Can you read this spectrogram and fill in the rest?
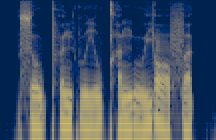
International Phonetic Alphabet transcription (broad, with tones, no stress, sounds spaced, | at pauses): s o˨ w pʰ ɵ˧ n kʷ iː˨ w kʰ ɐ˨˧ ŋ uː˨˥ j ɔː˨ f ɐ˨ k̚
